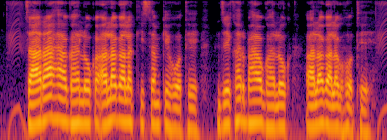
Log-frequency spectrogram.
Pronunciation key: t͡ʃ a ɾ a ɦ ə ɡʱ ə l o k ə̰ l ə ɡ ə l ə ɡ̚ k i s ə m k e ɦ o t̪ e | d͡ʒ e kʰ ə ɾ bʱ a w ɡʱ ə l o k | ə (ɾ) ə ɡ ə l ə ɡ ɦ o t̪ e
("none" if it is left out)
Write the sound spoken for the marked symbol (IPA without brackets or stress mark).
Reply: l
